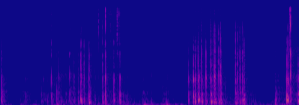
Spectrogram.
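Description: Long green nails scratch and tap the body and soft spikes of a pink, hand-sized, hollow silicone hair-washing brush. The sound is soft, crunchy rubbery scratching with irregular dull taps. It grows into denser, louder bursts around the middle and near the end, with mostly low to mid tones and little brightness.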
